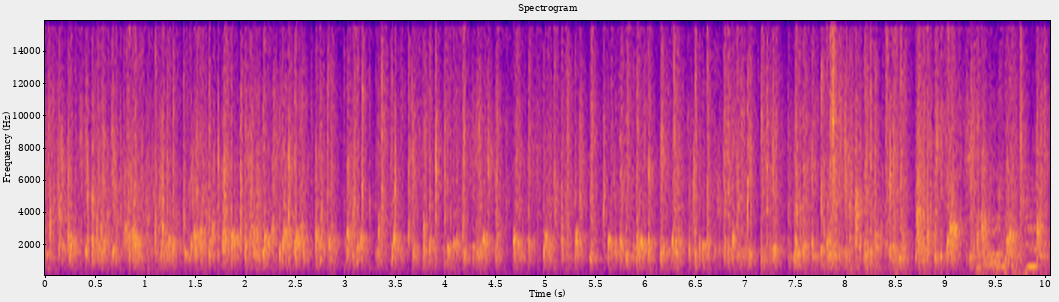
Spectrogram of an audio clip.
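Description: A crowd at a Boston election victory speech claps steadily for several seconds, a dense patter of many hands with a few voices mixed in.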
